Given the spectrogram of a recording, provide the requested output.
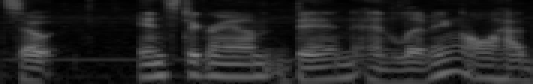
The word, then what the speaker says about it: Instagram: And that's where it should be an I sound, but you did E. So like I would say Instagram, but you did Instagram.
